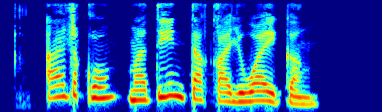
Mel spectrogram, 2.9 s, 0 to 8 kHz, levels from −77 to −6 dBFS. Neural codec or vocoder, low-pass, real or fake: none; 7.2 kHz; real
